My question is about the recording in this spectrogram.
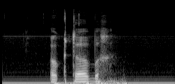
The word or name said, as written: octobre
